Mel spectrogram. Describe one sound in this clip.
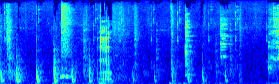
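Hooves clatter on a wooden floor.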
